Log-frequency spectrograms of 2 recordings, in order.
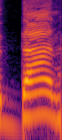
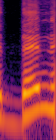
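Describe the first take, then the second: First: "दैन" with the wider ai vowel of than; double e vowel. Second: "देन" with the narrower e of then; single e vowel. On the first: Teacher contrasts two words for students, open-vowel "दैन". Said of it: "एक double एकार". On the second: Teacher contrasts two words for students, narrow-vowel "देन". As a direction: say "देन" with a single e-matra sound. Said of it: "एक single एकार". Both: Shown as a demonstration.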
